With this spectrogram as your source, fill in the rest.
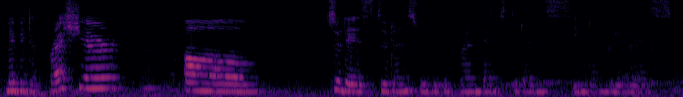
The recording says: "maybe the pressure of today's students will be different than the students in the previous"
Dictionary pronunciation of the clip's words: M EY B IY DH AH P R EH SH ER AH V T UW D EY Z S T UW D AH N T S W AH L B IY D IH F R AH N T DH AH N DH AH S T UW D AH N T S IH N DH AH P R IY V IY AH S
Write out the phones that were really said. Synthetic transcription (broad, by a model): M EY B IY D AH P R EH SH ER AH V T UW D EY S S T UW D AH N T S W AH L B IY D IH F R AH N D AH N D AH S T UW D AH N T S IH N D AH P R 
